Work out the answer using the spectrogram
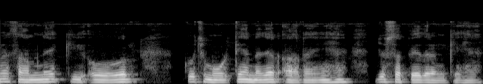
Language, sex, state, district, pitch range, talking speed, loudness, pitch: Hindi, male, Uttar Pradesh, Lalitpur, 105-115 Hz, 175 wpm, -17 LUFS, 110 Hz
